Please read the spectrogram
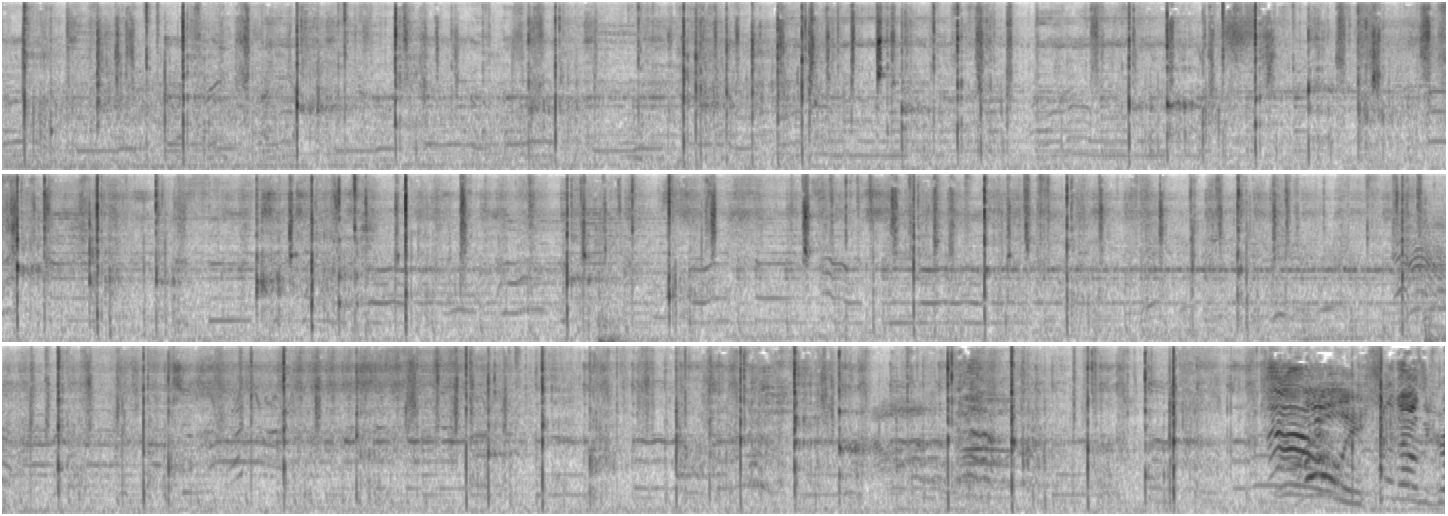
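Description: Pickleball paddles striking a plastic ball again and again through a long rally: a run of sharp pops, one or two a second, with music and faint chatter underneath.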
